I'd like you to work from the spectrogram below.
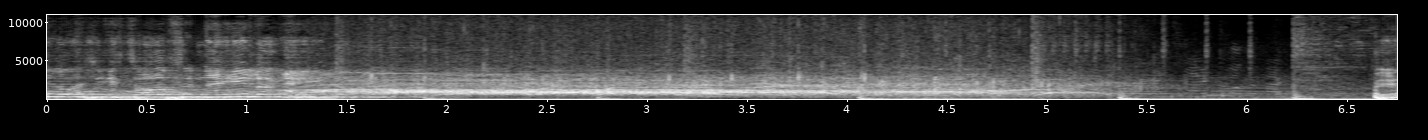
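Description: Audience at a children's stage performance claps and cheers, a loud dense wash of applause with whoops and shouts filling the hall, tapering slightly near the end.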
